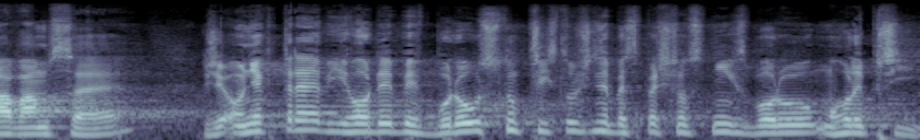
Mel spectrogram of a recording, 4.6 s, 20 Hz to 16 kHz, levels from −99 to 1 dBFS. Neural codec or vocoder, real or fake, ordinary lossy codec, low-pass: none; real; AAC, 64 kbps; 14.4 kHz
